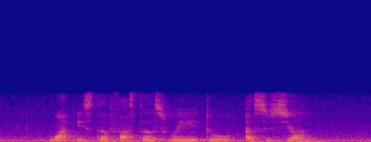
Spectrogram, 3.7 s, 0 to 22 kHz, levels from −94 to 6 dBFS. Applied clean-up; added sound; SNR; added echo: none; none; none; none.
